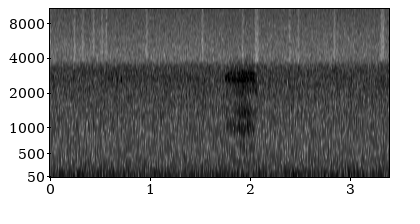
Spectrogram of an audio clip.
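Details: Owlets inside their nest box around 11 PM on 7 January 2016; a single short rasping screech sounds midway through heavy constant background hiss.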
